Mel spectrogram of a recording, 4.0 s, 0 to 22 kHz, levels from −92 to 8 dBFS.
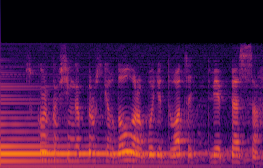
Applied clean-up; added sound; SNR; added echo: none; Acoustic guitar; -2 dB; reverberation time 0.7 s.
